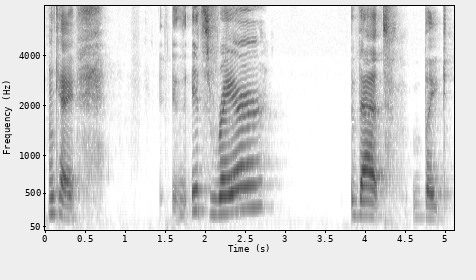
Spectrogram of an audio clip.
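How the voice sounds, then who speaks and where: A woman chatting casually as a book club host, recapping a novel with gushing, slangy asides and drawn-out emphasis. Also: on the high side, expressive, a little mellow.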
